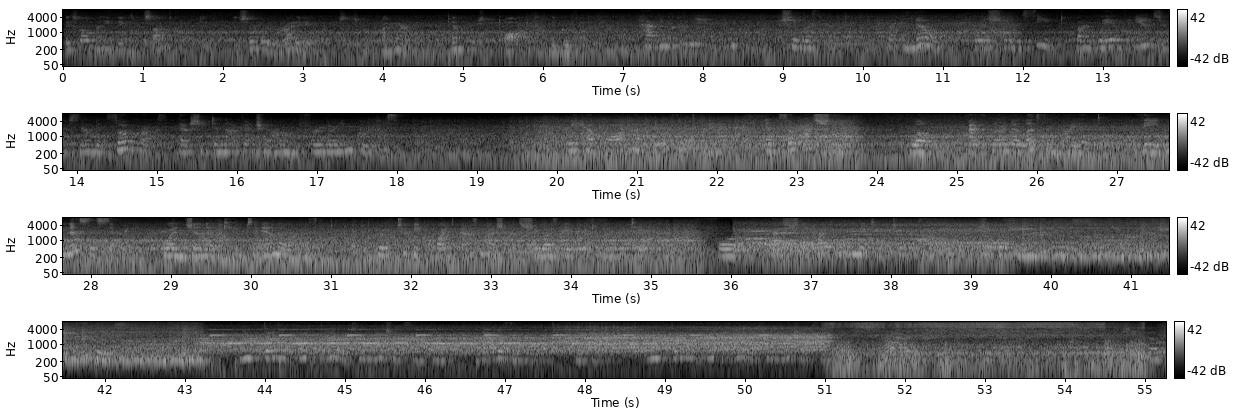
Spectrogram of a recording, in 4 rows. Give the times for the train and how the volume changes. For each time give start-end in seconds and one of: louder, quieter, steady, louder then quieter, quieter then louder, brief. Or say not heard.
0.0-55.2 louder.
